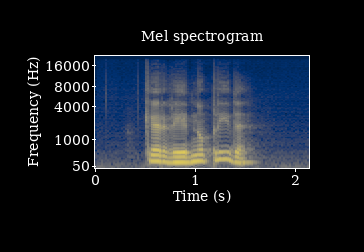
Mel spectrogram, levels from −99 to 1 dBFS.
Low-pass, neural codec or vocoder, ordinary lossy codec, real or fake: 19.8 kHz; autoencoder, 48 kHz, 32 numbers a frame, DAC-VAE, trained on Japanese speech; none; fake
